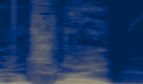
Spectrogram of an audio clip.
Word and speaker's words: Selye: As Hans Selye, or Hans Schley, as it might be pronounced, described in his story of the physiology, the electrophysiology.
